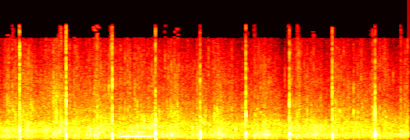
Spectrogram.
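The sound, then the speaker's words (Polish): An audience applauds, a dense wash of clapping with sharp, evenly spaced claps standing out about three times a second, like a steady rhythmic beat, moderately loud, with no talking. “Podziękujmy im oklaskami też.”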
